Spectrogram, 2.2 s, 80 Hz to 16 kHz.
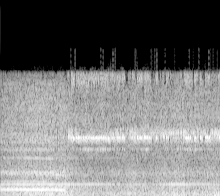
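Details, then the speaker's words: Chevy Cheyenne 3500 HD boom truck, 454 engine, 146,000 miles: steady high-pitched whine over the cab noise, stepping to a higher tone partway through; the AC blower motor is noisy and needs replacing. "a noise in it so it's gonna need a power motor"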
